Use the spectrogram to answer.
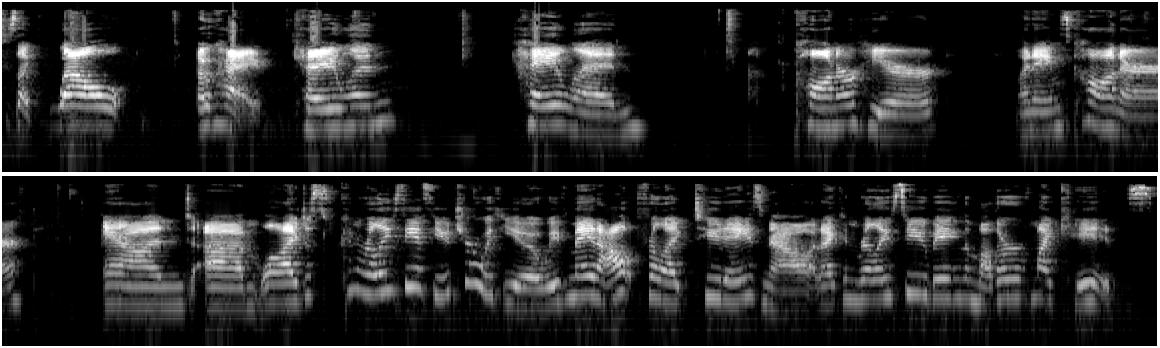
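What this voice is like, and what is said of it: Imitates another person's voice. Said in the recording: “let me do my Connor voice.”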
